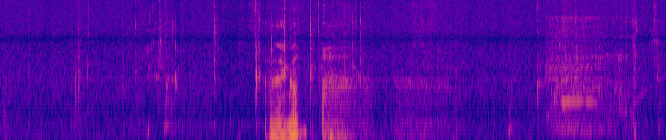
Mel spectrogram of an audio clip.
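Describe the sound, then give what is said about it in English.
A voice speaks briefly, then water is poured and sipped, a short wet burst of liquid followed by a few quiet slurping, dripping sounds. “Just going to get a sip of water.”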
